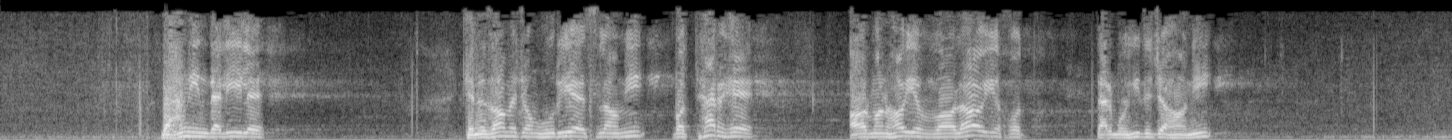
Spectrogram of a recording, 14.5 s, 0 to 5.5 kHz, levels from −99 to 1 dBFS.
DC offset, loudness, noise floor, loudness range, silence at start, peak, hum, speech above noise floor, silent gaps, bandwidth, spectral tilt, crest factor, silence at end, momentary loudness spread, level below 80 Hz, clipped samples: 1%; -15 LUFS; -46 dBFS; 3 LU; 0 s; 0 dBFS; none; 30 dB; none; 5.4 kHz; -8 dB/octave; 18 dB; 0 s; 22 LU; -42 dBFS; under 0.1%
